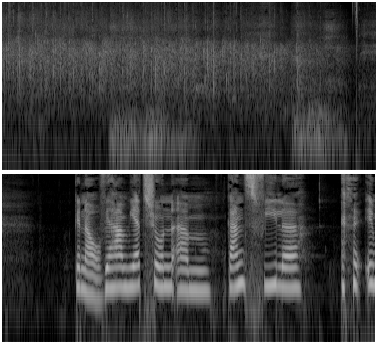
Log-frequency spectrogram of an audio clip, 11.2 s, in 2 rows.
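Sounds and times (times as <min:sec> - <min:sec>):
audience applause for panel guests: 0:00.0 - 0:05.3
speech: 0:06.7 - 0:11.2.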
